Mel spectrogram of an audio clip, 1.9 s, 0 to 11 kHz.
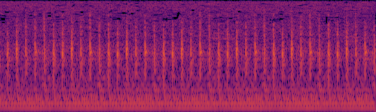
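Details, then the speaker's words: Homemade electric hub motor test, running about 4 volts at 4 amps, magnets only taped down: steady electric hum with light, fast, even clatter each turn as loose rotor magnets knock against back iron. "there is a slight clanking sound what that is is actually because I tape the magnets down as it goes around they're clanking back up against the back"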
